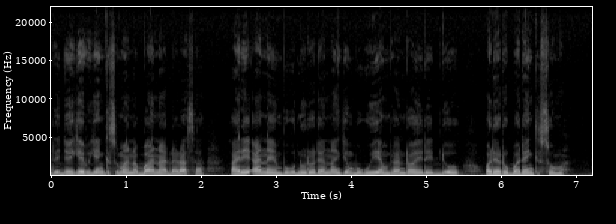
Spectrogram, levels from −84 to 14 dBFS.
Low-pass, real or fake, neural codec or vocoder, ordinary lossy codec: none; real; none; none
